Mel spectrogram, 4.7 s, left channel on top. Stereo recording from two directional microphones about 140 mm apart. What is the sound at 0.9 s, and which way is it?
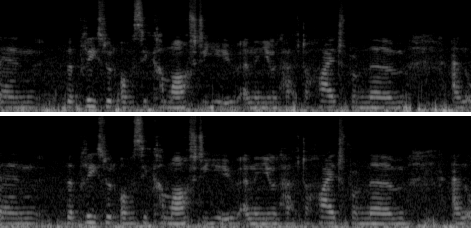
Speech, 15° left (ahead or behind).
